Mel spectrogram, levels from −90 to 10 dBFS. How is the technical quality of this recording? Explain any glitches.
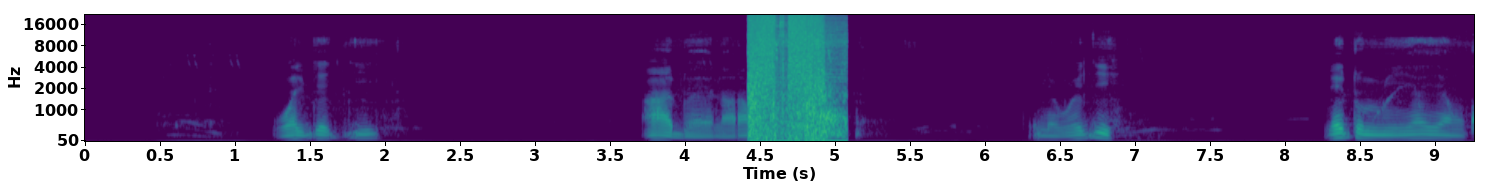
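The recording has one clear fault: samples built from the wrong bytes, from 4.42 to 5.08 s. For about 0.66 s the reader assembled each sample's bytes incorrectly, shifted by a byte or in swapped order, so the rapidly fluctuating low-order bits ended up as the dominant part of every value. The speech there is replaced by loud, harsh noise, close to white on the louder sounds.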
